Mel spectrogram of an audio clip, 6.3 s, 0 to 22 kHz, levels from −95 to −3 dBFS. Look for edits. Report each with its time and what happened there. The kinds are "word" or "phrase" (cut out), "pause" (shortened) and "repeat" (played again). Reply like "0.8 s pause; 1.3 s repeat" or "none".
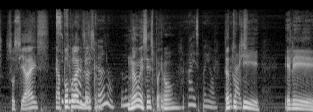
1.1 s word; 2.9 s word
